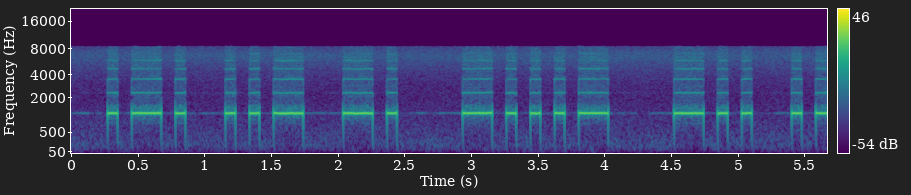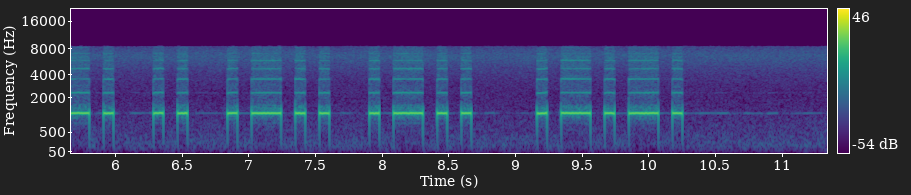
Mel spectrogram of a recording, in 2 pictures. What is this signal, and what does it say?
Morse code, heard as a keyed tone, about 13 wpm, 1180 Hz. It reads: RUN <BT> DRILL <AR>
